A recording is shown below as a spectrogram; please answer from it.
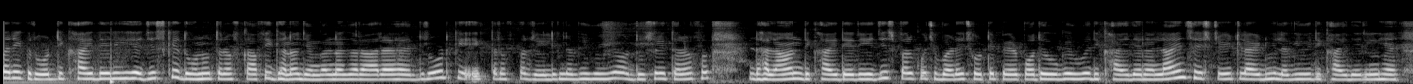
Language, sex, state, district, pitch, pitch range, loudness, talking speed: Hindi, female, Uttar Pradesh, Budaun, 245 Hz, 235-260 Hz, -12 LUFS, 230 wpm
